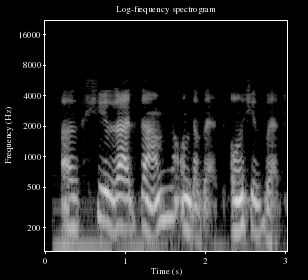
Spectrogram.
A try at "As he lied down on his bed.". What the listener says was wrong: Okay, all right, nice job. Much better job with the L sound.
